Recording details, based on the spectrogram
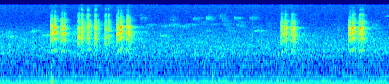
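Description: Acorn woodpecker giving harsh, nasal calls in quick runs of two or three notes, with pauses of a few seconds between bursts, over a low steady rumble.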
